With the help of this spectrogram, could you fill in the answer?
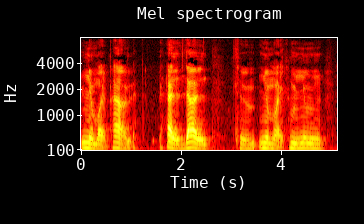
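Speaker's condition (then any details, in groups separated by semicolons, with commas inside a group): Cerebral palsy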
